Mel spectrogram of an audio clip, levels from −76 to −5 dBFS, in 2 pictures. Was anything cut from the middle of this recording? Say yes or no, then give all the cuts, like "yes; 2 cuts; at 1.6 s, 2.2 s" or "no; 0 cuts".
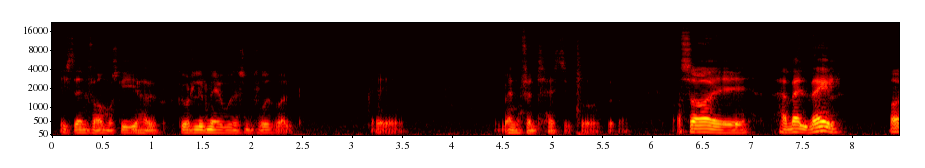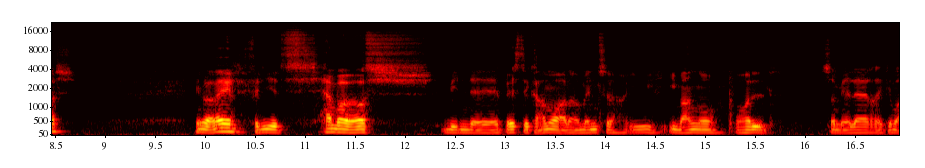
no; 0 cuts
